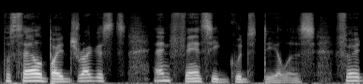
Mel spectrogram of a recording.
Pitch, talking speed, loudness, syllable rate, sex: 135 Hz, 150 wpm, -18 LUFS, 3.8 syllables/s, male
